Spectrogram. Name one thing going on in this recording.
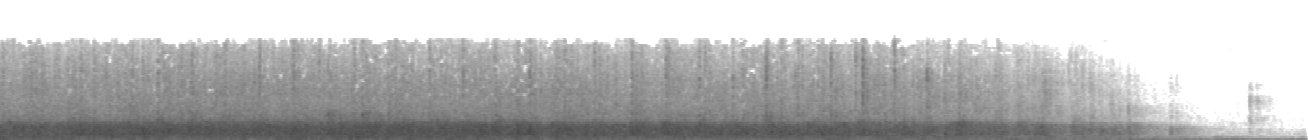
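An audience applauds loudly in a large hall, then the applause fades away.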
